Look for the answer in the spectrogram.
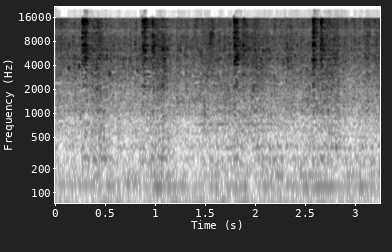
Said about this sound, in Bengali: আলুগুলো হালকা করে ভেজে নেবো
